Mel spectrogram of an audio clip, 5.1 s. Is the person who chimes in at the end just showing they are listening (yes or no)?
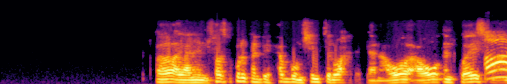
no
